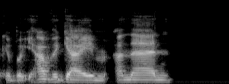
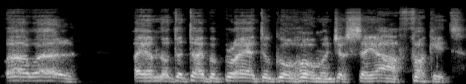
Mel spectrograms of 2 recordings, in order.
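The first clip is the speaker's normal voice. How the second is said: imitated Slovakian accent, pitched higher; Bond villain accent; 5 semitones higher than usual. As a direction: quote the player in a thick Bond-villain accent. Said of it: "fantastic Bond villain style accent".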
